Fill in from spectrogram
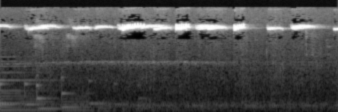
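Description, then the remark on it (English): Golden-crowned kinglet giving thin, silvery, very high-pitched calls from the forest in a rapid string of short bursts. A faint low tone fades out in the first second. “These thin, silvery calls coming from the forest belong to a survivor, the golden-crowned kinglet.”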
